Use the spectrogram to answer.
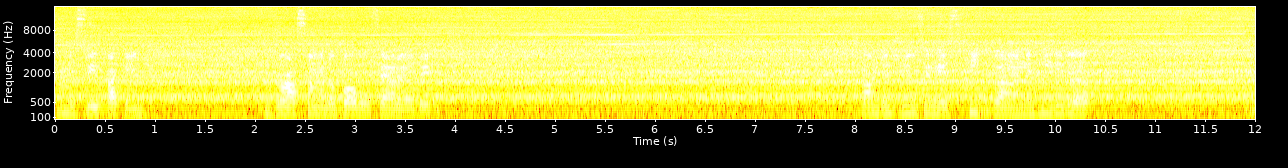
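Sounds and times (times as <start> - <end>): heat gun blowing hum: 0.0 - 12.0.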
